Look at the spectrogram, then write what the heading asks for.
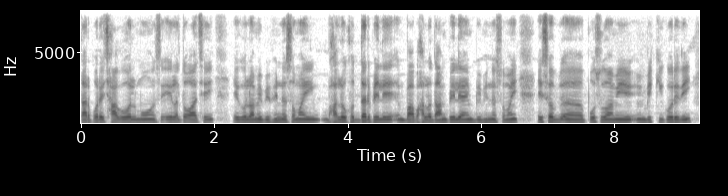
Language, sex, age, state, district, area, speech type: Bengali, male, 60+, West Bengal, Jhargram, rural, spontaneous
